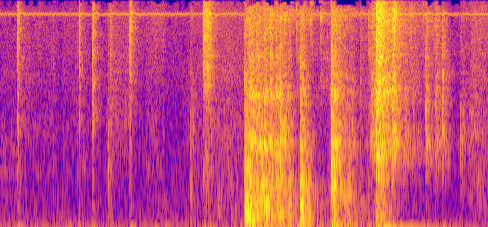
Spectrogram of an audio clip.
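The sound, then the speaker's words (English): A thrown red shoe strikes a toy on a child's high chair and knocks it over: a series of sharp knocks and taps, then louder clattering bursts as the toy tumbles, with no talking. “You've thrown your red shoe and it's hit the toy on your high chair and knocked it over, hasn't it?”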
